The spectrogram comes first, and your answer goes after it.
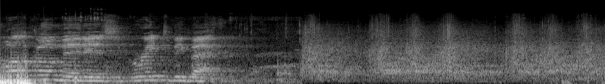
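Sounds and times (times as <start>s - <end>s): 
speech: 1.1s - 3.0s
crowd cheering and chanting: 1.7s - 6.0s.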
